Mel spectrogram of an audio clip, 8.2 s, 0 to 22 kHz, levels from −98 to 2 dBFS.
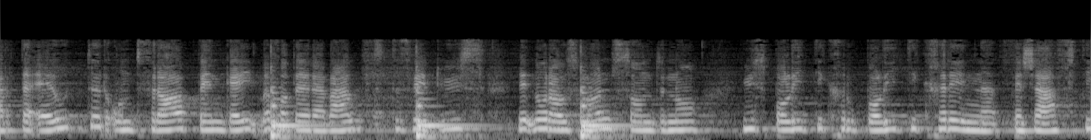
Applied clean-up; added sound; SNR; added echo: none; Bowed string instrument; 0 dB; reverberation time 0.2 s.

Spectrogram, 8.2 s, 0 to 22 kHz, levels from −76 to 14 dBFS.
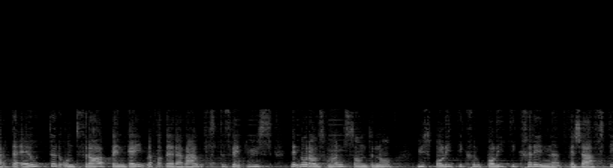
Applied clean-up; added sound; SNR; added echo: neural separator model SepFormer DNS4.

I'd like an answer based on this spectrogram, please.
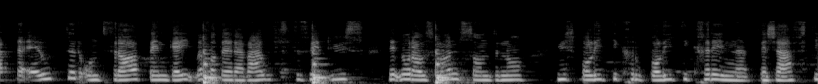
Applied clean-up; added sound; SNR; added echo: classical method WPE with log-MMSE.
